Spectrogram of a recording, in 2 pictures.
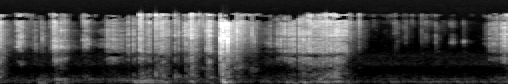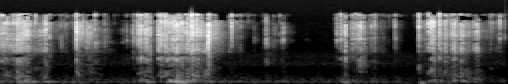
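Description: A craft knife shaves and scrapes the edges of a solid white bar of soap into crumbly flakes. Bursts of crisp, bright scraping and crunching alternate with short silent pauses, with almost no low end.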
